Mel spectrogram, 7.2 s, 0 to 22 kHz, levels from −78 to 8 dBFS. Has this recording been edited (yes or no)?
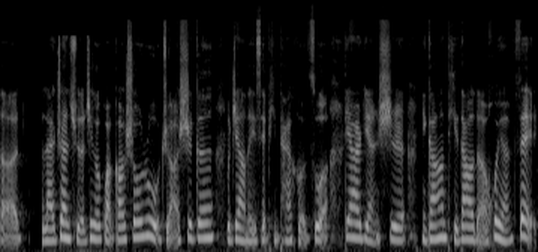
yes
